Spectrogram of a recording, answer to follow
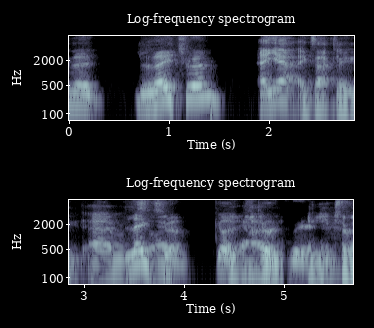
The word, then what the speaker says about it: Leitrim: Right, so Kieran from am I pronouncing the Leitrim? Yeah, exactly. Leitrim.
